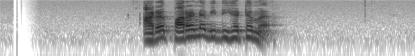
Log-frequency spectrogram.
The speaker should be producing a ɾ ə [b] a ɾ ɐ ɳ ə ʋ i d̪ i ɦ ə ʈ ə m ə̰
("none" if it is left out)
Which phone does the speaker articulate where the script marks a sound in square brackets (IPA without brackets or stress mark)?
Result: p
